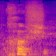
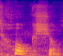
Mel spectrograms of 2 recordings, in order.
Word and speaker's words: Hawkshaw: But it's spelled so it's not Hosh. It's not Hosh. No. Okay, fair enough. It's Thomas Hawkshaw. It's Hawkshaw.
